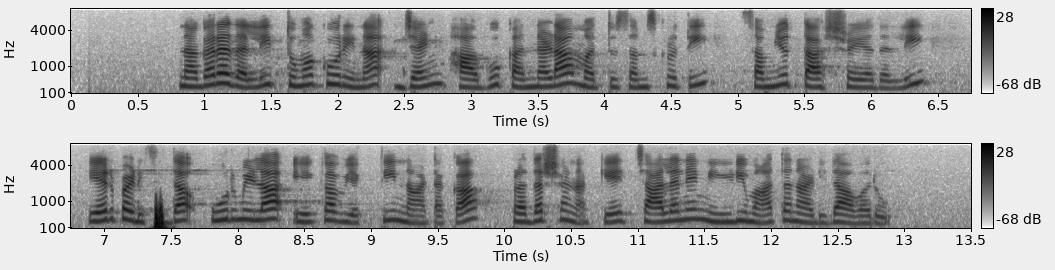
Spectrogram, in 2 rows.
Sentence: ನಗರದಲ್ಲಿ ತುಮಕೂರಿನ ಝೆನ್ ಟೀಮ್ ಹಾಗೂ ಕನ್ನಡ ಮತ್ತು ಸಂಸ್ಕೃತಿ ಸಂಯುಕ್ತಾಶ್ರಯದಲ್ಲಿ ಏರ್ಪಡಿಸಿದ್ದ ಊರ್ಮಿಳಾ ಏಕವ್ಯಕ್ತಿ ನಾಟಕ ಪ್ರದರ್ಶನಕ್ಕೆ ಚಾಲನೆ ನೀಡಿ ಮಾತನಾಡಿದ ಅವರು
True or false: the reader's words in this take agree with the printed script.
false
